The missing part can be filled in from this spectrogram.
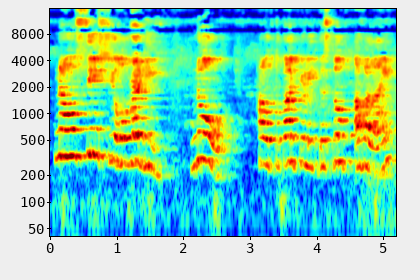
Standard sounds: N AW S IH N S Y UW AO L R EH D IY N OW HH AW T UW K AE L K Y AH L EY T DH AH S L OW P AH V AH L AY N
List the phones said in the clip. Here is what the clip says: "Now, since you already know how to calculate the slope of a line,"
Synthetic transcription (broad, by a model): N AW S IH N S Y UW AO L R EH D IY N OW HH AW T UW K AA K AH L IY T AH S N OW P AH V AH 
